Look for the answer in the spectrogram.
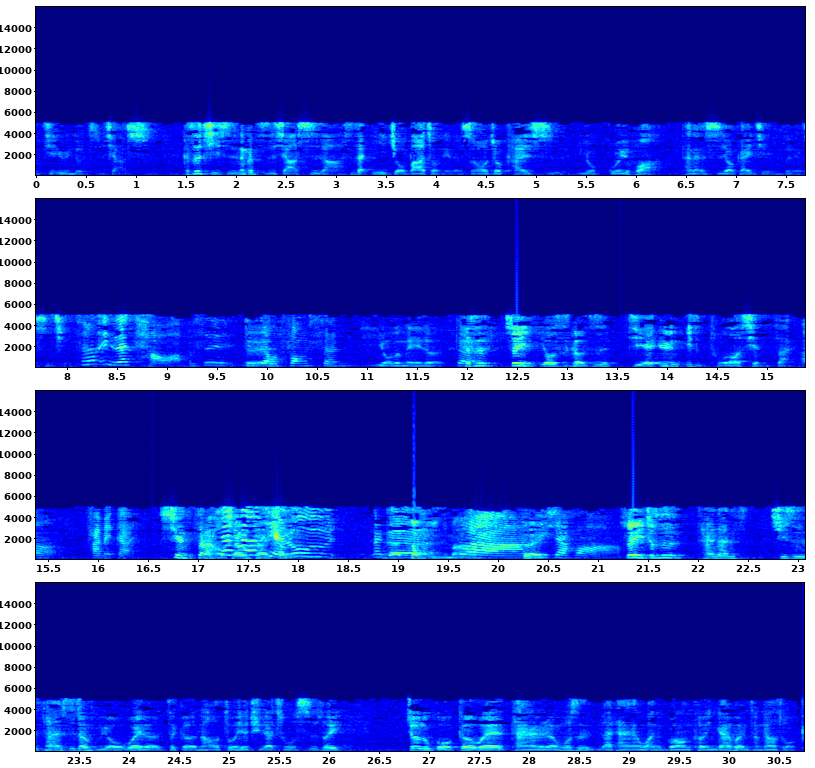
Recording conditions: background noise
